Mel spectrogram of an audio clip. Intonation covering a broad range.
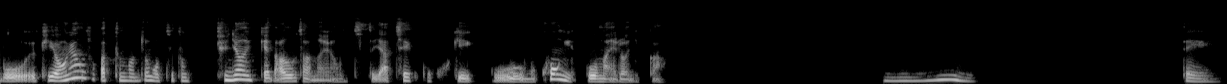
Yes: wide, 6.2 semitones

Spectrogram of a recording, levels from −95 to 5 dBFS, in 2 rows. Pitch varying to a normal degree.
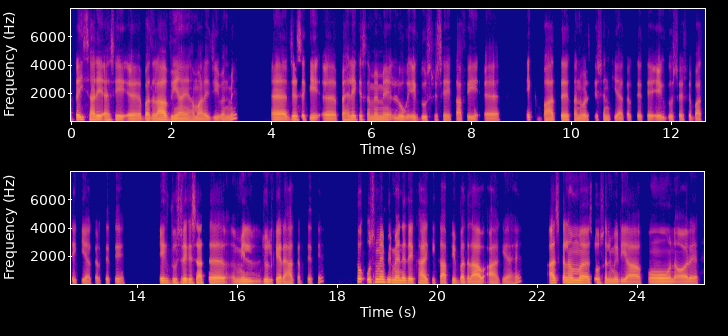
Yes: average, 3.5 semitones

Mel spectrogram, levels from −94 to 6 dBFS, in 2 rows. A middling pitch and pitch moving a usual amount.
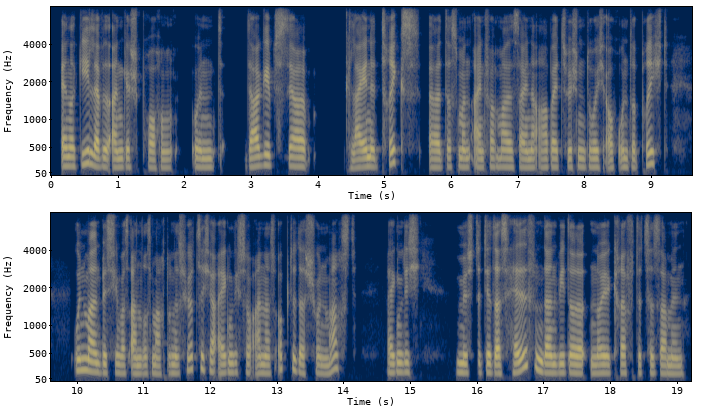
No: medium, 155 Hz; narrow, 1.9 semitones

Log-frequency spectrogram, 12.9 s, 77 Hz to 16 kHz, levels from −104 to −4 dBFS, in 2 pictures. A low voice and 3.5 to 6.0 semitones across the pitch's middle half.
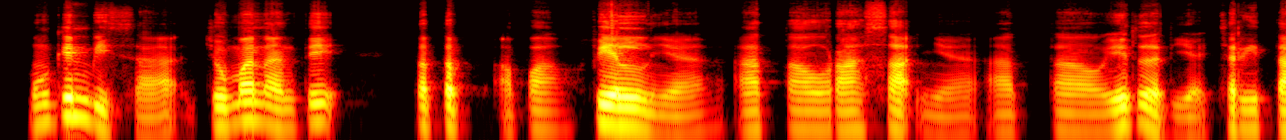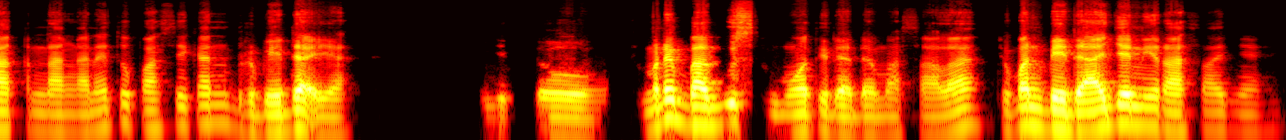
Yes: low, 115 Hz; average, 4.0 semitones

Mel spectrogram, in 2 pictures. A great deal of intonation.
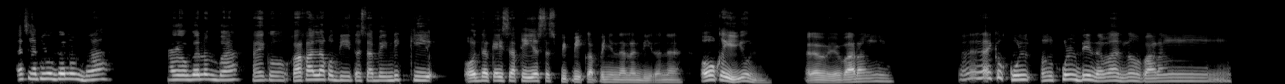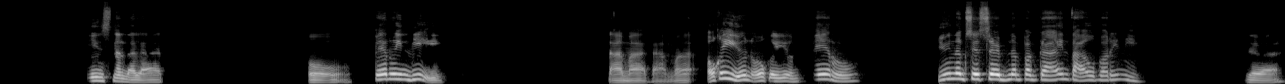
Yes: wide, 7.8 semitones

